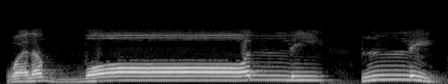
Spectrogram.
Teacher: اللام أيضا في كلمة ولضالين مشددة، تتألف من لامين، اللام الأولى بين الرخوة والشديدة، زمنها يحتاج إلى جريان ضئيل، مساو للحم، ولضالي لي، لامان، هذه اللام الأولى، لي هذه اللام الثانية.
